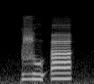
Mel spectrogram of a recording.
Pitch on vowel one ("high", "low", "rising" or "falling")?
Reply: low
